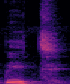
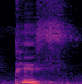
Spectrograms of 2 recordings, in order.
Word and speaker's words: piece: ভুলে যেতে হবে এখন থেকে আর নয় পিচ এটা হবে পিস তবে ফিস আরেকটি ওয়ার্ড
